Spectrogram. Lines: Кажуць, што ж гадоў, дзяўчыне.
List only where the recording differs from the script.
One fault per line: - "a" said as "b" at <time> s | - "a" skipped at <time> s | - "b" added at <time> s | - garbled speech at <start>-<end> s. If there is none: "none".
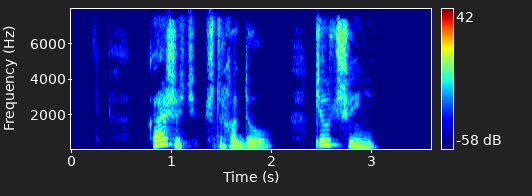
none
